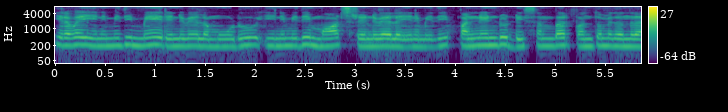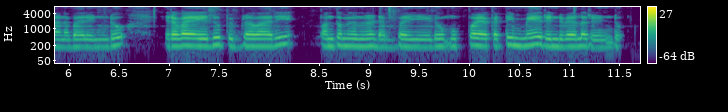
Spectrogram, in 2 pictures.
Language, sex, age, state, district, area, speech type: Telugu, female, 18-30, Andhra Pradesh, Sri Balaji, rural, spontaneous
